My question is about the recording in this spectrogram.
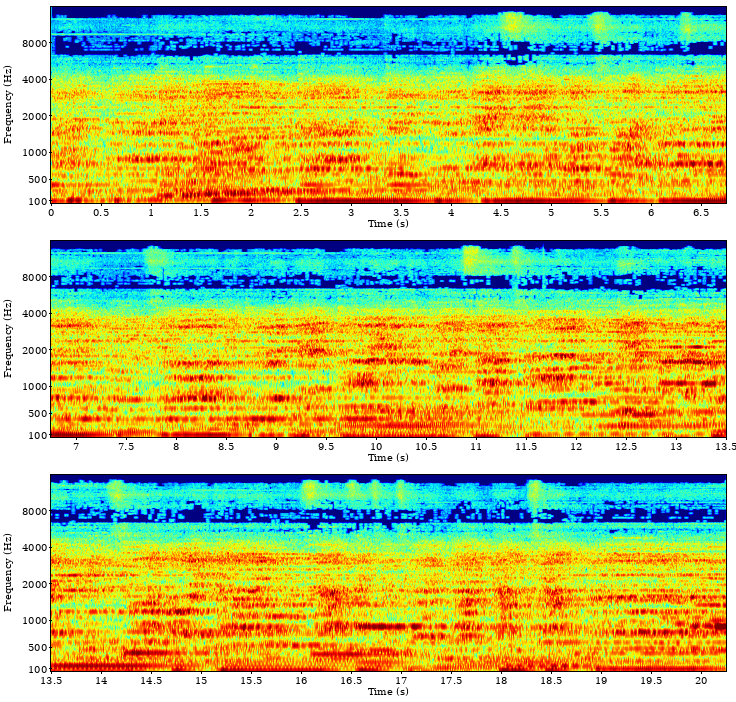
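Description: Church choir singing a processional hymn over long, steady bass notes that change every few seconds.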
